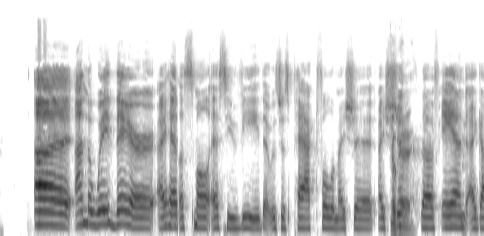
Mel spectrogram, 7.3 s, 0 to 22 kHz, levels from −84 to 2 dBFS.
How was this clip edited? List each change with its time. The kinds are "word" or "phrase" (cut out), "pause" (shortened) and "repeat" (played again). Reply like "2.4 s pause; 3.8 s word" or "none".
2.6 s word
